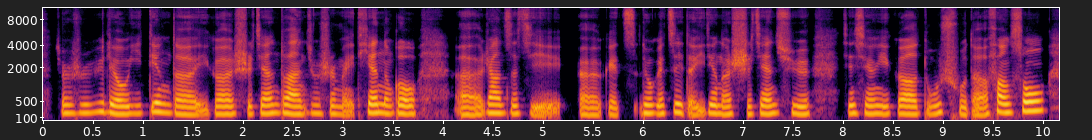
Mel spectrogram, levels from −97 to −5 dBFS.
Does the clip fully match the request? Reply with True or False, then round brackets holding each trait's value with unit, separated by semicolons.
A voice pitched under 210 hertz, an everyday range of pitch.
False (190 Hz; 2.2 semitones)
